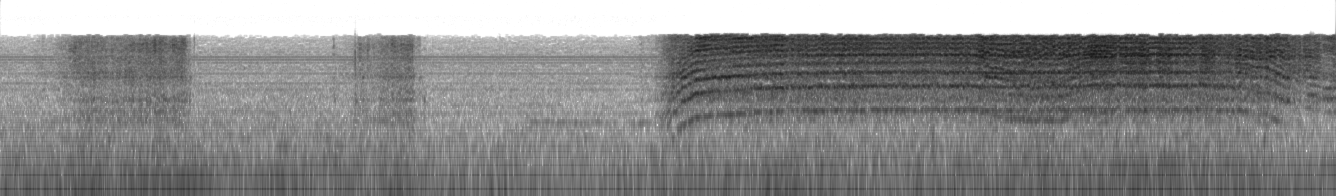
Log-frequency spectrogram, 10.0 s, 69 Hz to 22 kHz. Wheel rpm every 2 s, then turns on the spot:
20, 10, 80, 220, 210.
0-4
